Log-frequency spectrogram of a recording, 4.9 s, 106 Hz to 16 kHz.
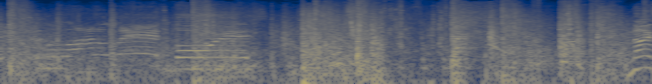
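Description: Repeated gunshots in a Red Dead Redemption 2 gunfight, several sharp bangs spread across the scene, with people talking over the shooting.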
